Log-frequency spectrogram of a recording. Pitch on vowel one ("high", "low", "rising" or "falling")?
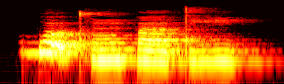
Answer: falling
